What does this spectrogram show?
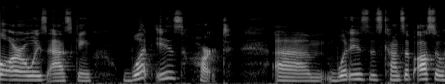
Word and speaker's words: HRart: So if you haven't noticed when I'm saying heart and you maybe didn't even realize that that's the word, HRart, we pronounce it heart here at Leadership Arts Associates. Some people say HRart, HRart, but it's heart.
